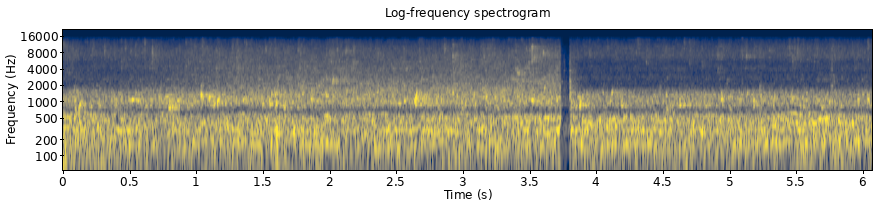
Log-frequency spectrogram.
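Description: Steady running and trickling water, like a water feature.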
